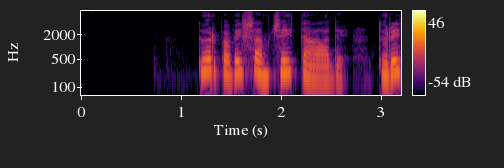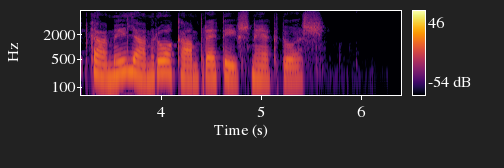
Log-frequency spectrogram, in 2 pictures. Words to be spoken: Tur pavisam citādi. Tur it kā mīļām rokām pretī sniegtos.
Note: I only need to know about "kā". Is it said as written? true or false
true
